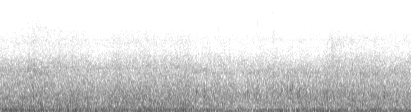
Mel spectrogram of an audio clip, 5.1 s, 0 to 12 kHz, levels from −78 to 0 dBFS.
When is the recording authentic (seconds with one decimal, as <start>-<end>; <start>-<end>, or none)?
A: 0.0-2.1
